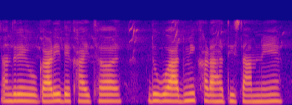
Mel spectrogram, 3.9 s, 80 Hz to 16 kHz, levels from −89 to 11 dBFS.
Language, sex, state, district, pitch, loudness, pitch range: Magahi, female, Jharkhand, Palamu, 225 Hz, -17 LUFS, 220-230 Hz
